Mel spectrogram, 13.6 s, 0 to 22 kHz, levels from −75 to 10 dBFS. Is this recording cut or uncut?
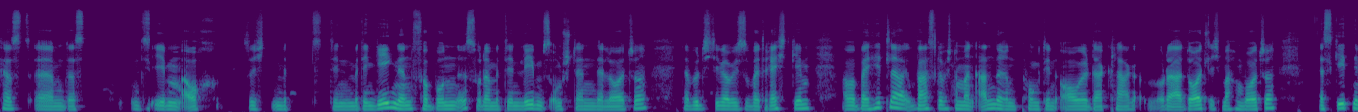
cut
